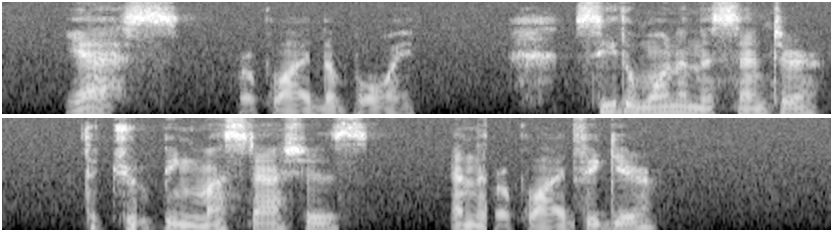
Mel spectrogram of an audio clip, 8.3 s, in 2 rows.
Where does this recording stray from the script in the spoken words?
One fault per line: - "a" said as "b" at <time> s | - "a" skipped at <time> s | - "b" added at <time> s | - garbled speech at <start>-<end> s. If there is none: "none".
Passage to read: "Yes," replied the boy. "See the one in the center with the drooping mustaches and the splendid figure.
- "with" skipped at 4.1 s
- "splendid" said as "replied" at 6.6 s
